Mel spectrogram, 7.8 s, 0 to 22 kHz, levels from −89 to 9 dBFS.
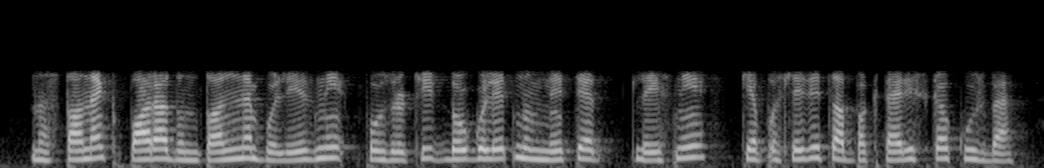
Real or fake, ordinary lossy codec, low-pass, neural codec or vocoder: real; Opus, 16 kbps; 3.6 kHz; none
